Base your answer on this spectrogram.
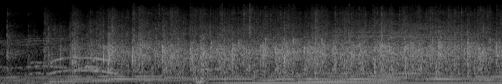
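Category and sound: crowd, church audience applauding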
